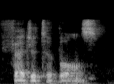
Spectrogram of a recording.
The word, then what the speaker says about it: vegetables: well let me see it looks like four syllables right vegetables um but I don't I don't know anyone uh either in American English or British English who really gives it the full vegetables um yeah it's it's it's uh it probably should be but no no one the natural pronunciation for vegetables is to think of veg no we're in a hurry let's just go with veg yeah vegetables vegetables vegetables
